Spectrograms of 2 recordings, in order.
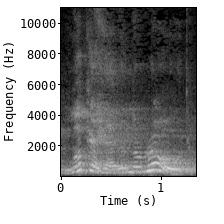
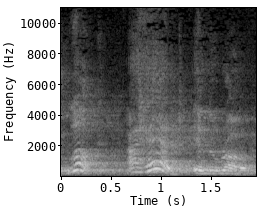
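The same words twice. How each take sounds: First: "Look ahead" run together as one phrase; correct emphasis. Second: "Look" alone, then "ahead" slowly as "a head"; wrong emphasis. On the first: Actress shows the right reading, "Look ahead" joined up. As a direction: say "Look ahead" briskly as a warning, no break. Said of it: "it should be". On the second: Actress shows the misreading, slow, "ahead" split from "Look". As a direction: break after "Look" and punch "ahead" like a found head. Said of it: "as opposed to". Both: Shown as a demonstration.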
